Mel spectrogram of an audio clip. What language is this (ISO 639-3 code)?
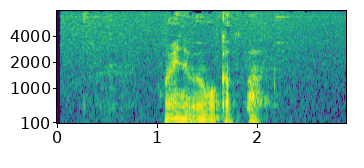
ara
